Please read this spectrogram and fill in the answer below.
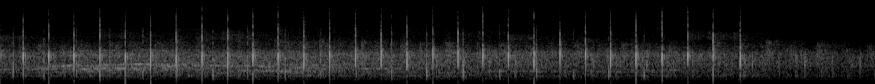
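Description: Crowd applauding in a large hall, with one person's claps close to the microphone standing out at about four a second. The applause dies away near the end.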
